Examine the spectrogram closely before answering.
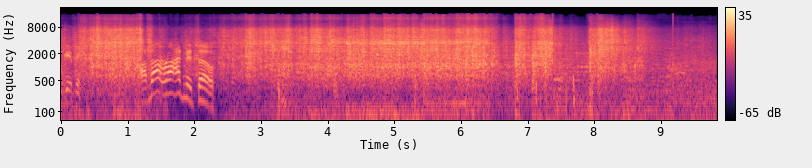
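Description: A shopping cart rattles as it rolls over pavement.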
